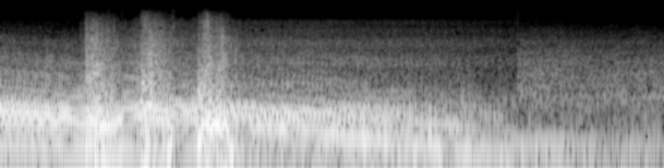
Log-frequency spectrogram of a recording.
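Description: A car engine roars past and drops in pitch as it moves away.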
